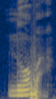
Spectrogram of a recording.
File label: "nuova", Roon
